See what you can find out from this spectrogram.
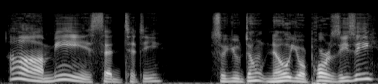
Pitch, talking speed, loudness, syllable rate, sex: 165 Hz, 175 wpm, -18 LUFS, 4.1 syllables/s, male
